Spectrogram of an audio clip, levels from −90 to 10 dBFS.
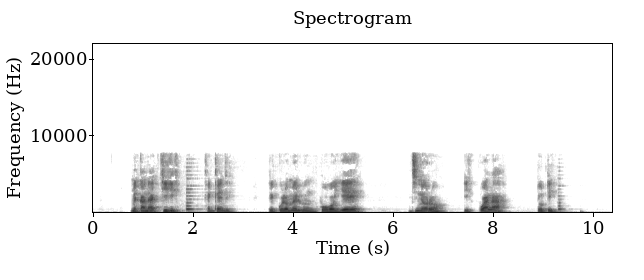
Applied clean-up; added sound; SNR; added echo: neural mask model DeepFilterNet 3.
